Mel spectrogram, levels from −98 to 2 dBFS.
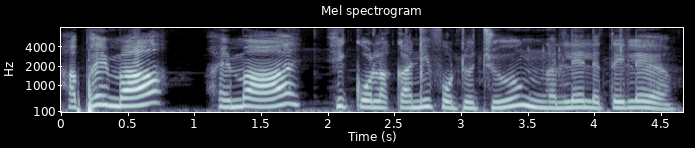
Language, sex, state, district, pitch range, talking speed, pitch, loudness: Wancho, female, Arunachal Pradesh, Longding, 215-270 Hz, 130 wpm, 235 Hz, -17 LUFS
